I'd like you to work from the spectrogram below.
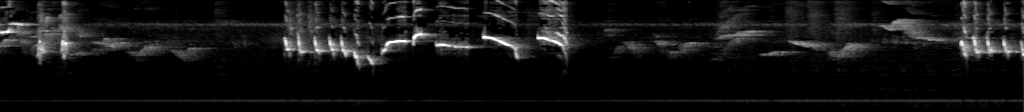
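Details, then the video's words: Magpie-robin challenging a rival: scattered bright notes, then a dense burst of sharp clicks and looping whistles repeated almost twice a second, a quieter warbling stretch, and a final crisp flurry, over a faint hum. "SUARA KACER NGEPLONG MEMANGGIL LAWAN DENGAN VARIASI SUARA ANEH"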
